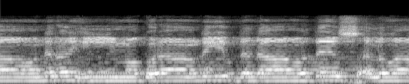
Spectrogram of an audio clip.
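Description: A man's amplified voice chanting in long, held melodic notes, with brief breaks between phrases.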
